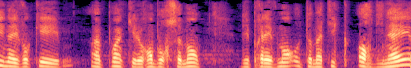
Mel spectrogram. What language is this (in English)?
French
